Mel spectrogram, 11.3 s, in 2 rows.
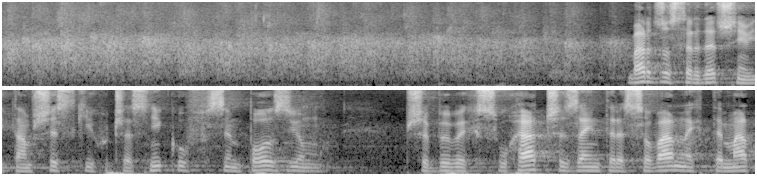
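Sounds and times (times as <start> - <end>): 
audience applause: 0.0 - 4.7
speech: 4.7 - 11.2.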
